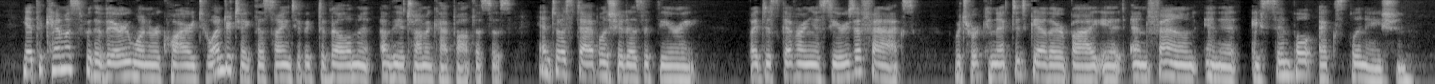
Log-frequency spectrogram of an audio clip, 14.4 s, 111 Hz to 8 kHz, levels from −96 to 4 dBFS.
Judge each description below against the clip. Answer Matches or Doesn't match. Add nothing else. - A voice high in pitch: Doesn't match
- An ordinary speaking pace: Matches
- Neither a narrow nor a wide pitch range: Doesn't match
